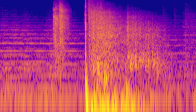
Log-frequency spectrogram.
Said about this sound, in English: the cracks of a gunshot took the breath right out of me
